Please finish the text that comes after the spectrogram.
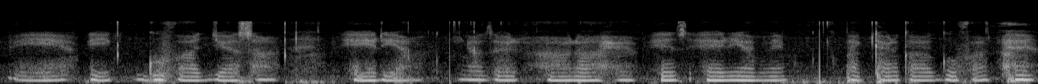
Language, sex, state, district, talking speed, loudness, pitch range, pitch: Hindi, female, Bihar, Kishanganj, 100 wpm, -25 LUFS, 190-210 Hz, 195 Hz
